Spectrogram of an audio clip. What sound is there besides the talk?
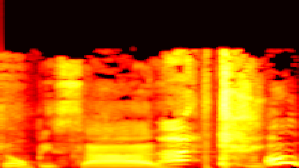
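sneeze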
